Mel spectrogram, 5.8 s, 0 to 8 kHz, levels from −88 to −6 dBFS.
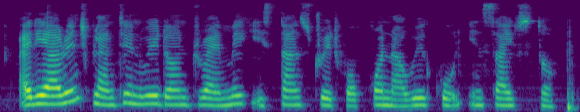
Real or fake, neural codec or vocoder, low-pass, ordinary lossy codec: real; none; 7.2 kHz; none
